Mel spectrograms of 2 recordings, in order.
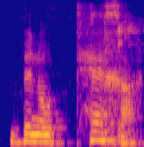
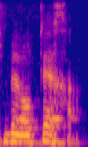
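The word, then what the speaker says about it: בנותיך: So the yod isn't really used for pronunciation. This is going to be ignored. Benotecha, not te. It's not there's no yod pronounced. It's benotecha.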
